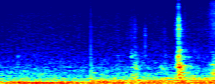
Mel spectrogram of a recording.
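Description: A steady low rumble throughout, with a few light clicks from the buttons of a lighting control panel's membrane keypad being pressed about a second in.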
